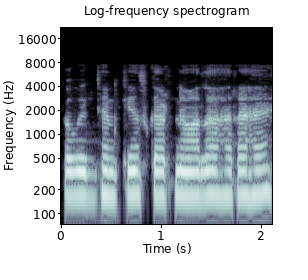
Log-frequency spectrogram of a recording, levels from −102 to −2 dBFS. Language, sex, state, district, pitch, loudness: Chhattisgarhi, male, Chhattisgarh, Jashpur, 170 Hz, -17 LUFS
